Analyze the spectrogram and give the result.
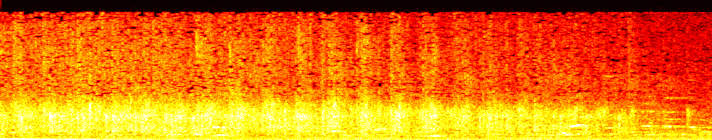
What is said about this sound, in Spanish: Un fuerte aplauso.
